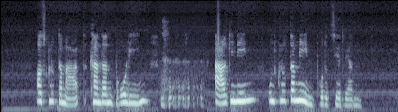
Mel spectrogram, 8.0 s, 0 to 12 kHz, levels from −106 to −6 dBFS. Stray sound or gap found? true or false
true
